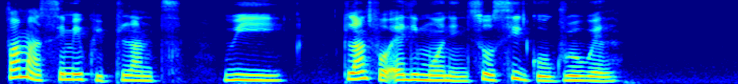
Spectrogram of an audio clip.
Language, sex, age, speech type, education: Nigerian Pidgin, female, 15-29, spontaneous, tertiary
